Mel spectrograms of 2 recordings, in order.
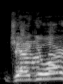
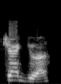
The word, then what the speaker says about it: Jaguar: Did I say it right? Jaguar? – No, that's really, you said it wrong. It's Jaguar.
